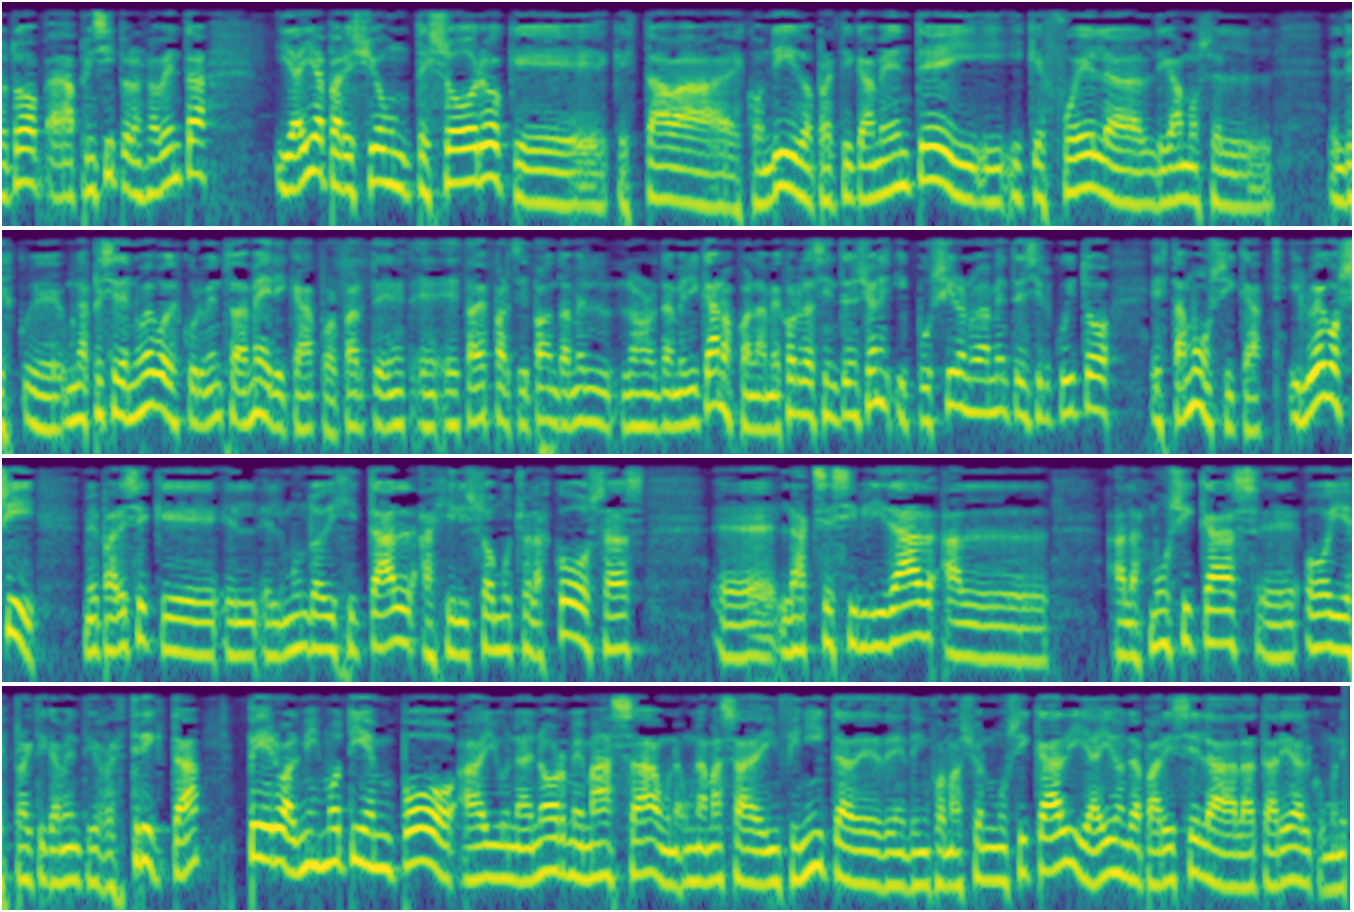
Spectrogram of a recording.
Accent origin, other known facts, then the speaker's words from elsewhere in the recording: La Plata, Buenos Aires Province, Argentina; Anoche en la Ciudad de La Plata, de donde soy oriundo y donde vivo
